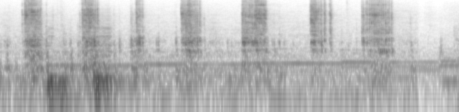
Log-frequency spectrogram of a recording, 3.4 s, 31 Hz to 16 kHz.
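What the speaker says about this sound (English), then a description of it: "There are 4 bolts holding the head unit in, 2 on either side, so those were removed too." A ratchet wrench removes the bolts holding the head unit in a Subaru BRZ, clicking in about seven short, close bursts with brief pauses between them.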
